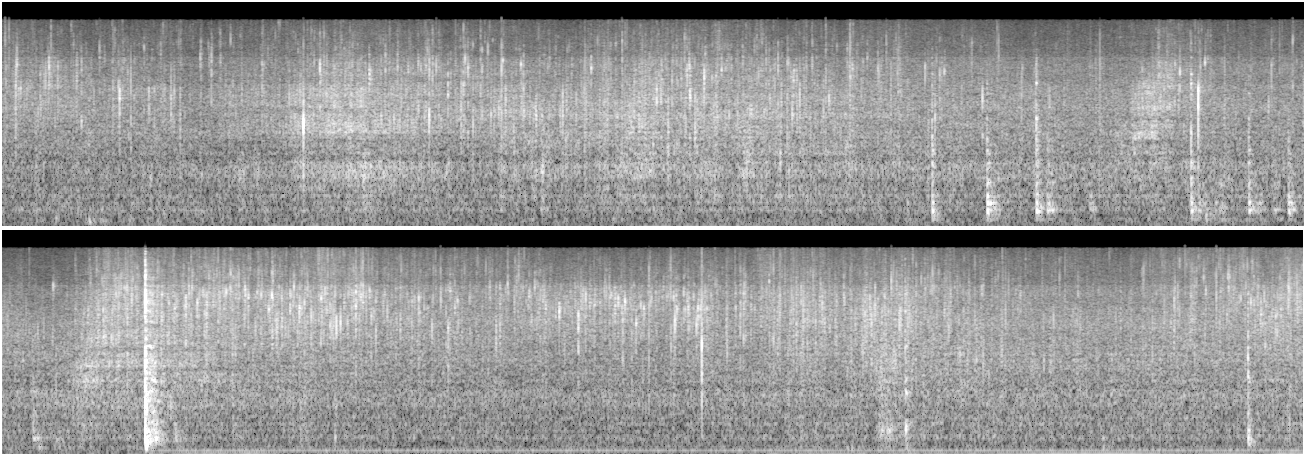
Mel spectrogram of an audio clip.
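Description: Papas rellenas (stuffed mashed-potato balls) frying in hot olive oil in a skillet, with a steady crackling sizzle as they are turned with metal utensils. Occasional clicks of metal on the pan, and one sharp clink about halfway through.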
